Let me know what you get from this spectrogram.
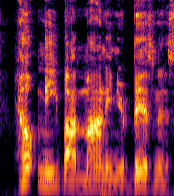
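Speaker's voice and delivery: plain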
